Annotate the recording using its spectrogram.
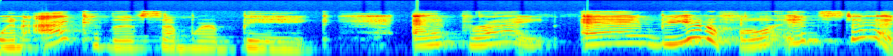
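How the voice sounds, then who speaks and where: A woman speaks fairly slowly in a put-on character voice. Her pitch is high. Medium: read story. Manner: polite, gentle.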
